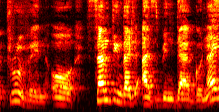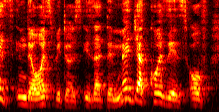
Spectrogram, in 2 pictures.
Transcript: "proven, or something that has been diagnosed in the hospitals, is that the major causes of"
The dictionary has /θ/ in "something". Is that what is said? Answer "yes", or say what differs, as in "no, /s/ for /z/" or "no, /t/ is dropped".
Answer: yes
